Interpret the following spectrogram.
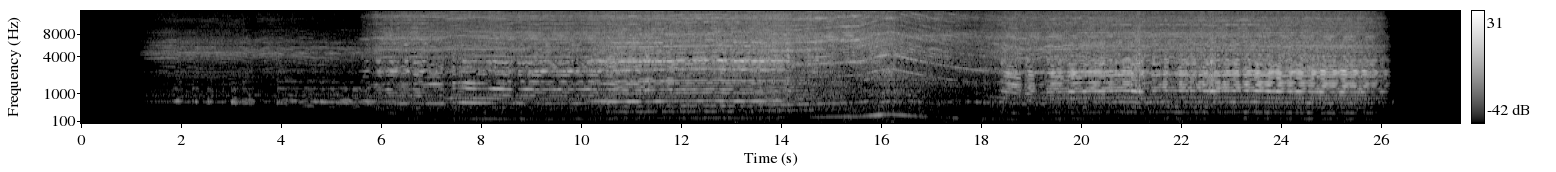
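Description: Small handheld rotary tool running with a steady whine while its felt polishing wheel buffs compound into the painted plastic body of a scale model car. It gets louder about six seconds in, its pitch briefly rises and falls about two-thirds of the way through, and it cuts off suddenly at the end.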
